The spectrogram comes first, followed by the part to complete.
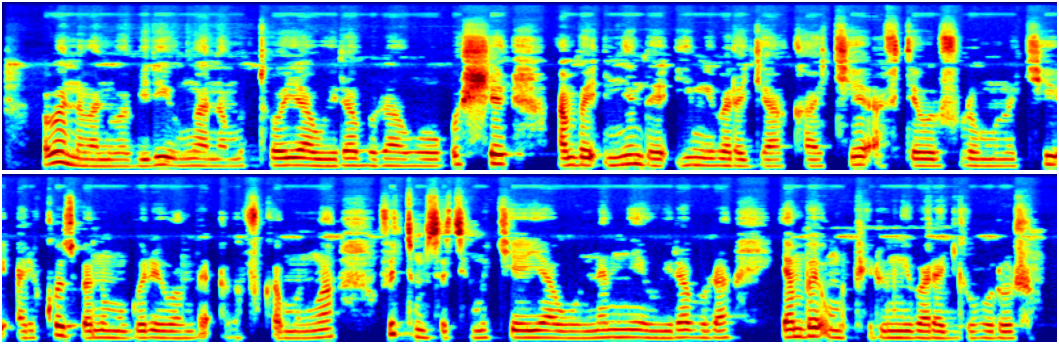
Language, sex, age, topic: Kinyarwanda, female, 18-24, health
